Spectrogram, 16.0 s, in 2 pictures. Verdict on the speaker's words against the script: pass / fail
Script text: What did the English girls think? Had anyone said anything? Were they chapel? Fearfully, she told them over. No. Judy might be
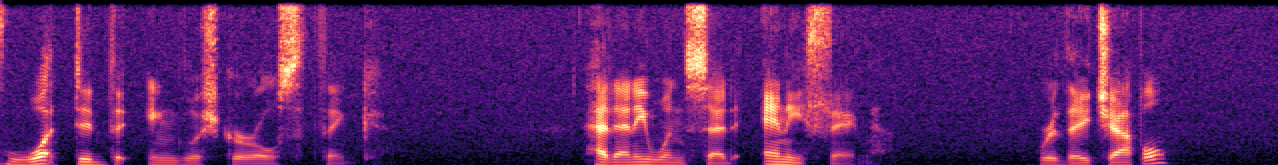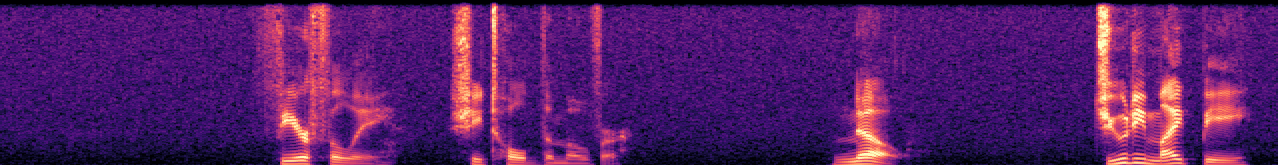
pass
